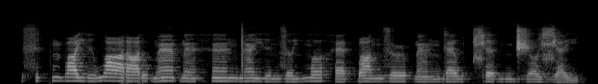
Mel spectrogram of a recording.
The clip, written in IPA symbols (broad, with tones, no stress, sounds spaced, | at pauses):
s ɪ˨ k m b ɑ˦ j ɪ˨ w ɑ˦˨ ɾ ɑ˨ ɾ ʊ˨ b æ̃˦ ɓ ɛ̃˨ h ɛ̃˦ n d æ̃˦ j ɪ˨ n z ə˨ j m ʌ˦ h æ˨ ɡ͡b ɑ˦ n z ə˞˦ ɓ æ̃˨ ŋ ɡ æ˦ w t͡ɕʰ ɛ˦ b n d͡ʒ ʌ˦˨ ʑ æ˨ j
